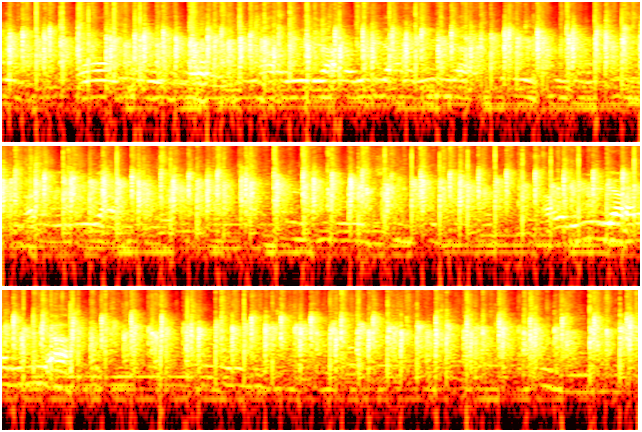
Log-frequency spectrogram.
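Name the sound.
audience hand clapping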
